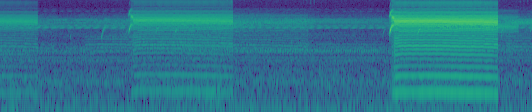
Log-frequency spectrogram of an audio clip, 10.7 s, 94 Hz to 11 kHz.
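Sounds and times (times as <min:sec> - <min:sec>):
Great Plains narrow-mouthed toad buzzing call: 0:02.6 - 0:04.7, 0:07.8 - 0:10.6.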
